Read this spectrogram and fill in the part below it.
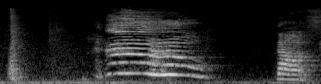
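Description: A young boy shouts with excitement.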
